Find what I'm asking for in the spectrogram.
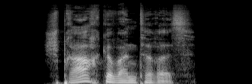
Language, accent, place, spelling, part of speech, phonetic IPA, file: German, Germany, Berlin, sprachgewandteres, adjective, [ˈʃpʁaːxɡəˌvantəʁəs], De-sprachgewandteres.ogg
- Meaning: strong/mixed nominative/accusative neuter singular comparative degree of sprachgewandt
